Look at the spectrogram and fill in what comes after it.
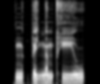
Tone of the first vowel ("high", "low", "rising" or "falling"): rising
